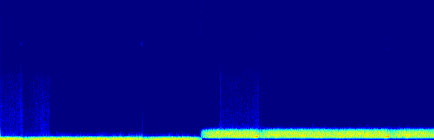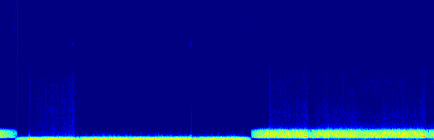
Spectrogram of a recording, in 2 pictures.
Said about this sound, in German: Mittlerweile habe ich dann auch das Soundfile gefunden, über das wir geredet haben. Wenn zwei schwarze Löcher miteinander kollidieren, dann klingt das so.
